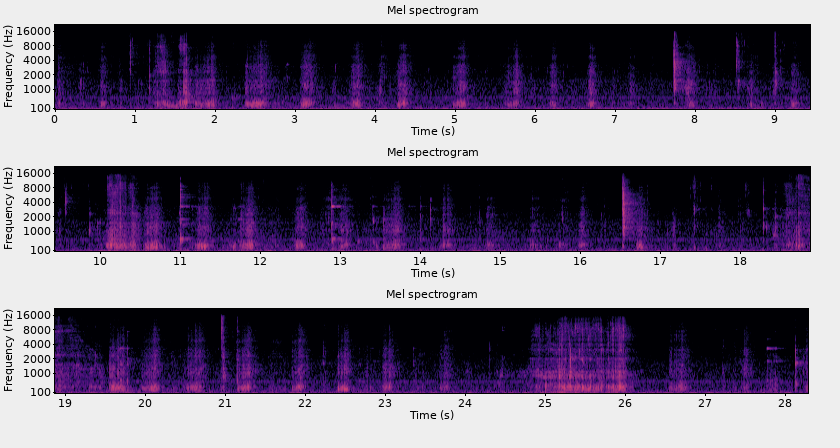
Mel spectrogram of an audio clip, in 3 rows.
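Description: Chewing and crunching of Oreo O's cereal in milk: a steady run of crunches, about two to three a second, with a louder, longer burst of noise about 25 seconds in.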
